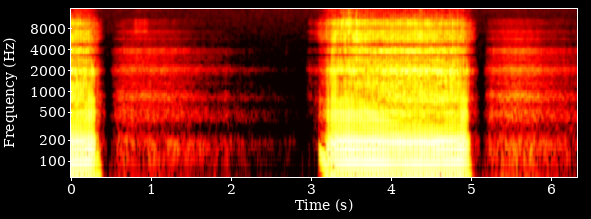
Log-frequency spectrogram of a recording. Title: SNORING For Rest Relaxation Sleep and White Noise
